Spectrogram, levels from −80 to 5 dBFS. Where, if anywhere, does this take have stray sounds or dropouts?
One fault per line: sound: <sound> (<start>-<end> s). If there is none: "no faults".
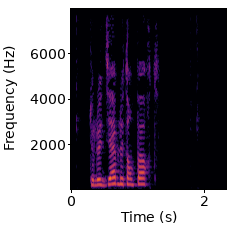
no faults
